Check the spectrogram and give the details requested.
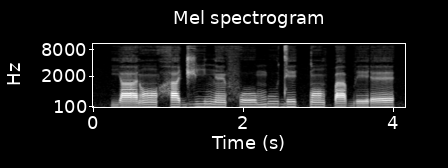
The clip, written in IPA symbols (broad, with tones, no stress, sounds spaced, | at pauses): j a˨ ɾ ɔ̃˧ h a˧ d͡ʒ i˦ n ɛ̃˧ f o˧ m u˦ d e˦ k͡p ɔ̃˧ k͡p a˨ b e˨ ɾ ɛ˨˦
